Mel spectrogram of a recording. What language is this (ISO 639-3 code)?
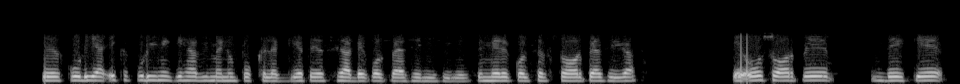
pan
